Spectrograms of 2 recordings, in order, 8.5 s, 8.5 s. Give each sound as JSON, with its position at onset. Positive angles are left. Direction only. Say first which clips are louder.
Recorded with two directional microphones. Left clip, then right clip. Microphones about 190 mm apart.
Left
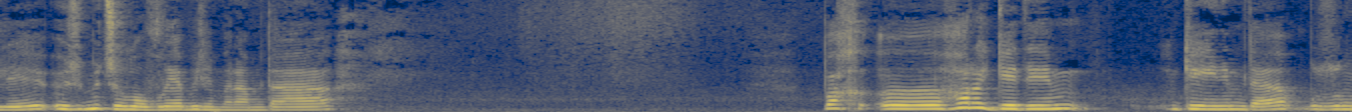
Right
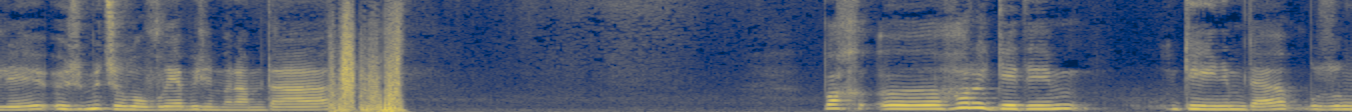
{"t": 0.0, "sound": "speech", "louder": "left 1 dB", "side_deg": 15}
{"t": 5.1, "sound": "speech", "louder": "right 1 dB", "side_deg": 0}
{"t": 7.3, "sound": "speech", "louder": "right 1 dB", "side_deg": -10}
